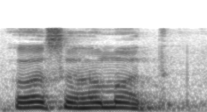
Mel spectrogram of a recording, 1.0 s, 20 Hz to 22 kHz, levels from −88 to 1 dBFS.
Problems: background sounds at intervals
